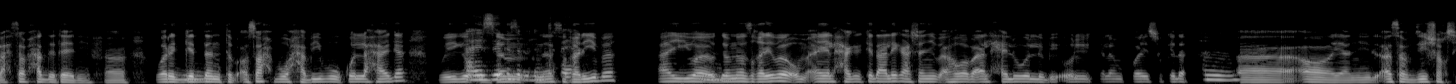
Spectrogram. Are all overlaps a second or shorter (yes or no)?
no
